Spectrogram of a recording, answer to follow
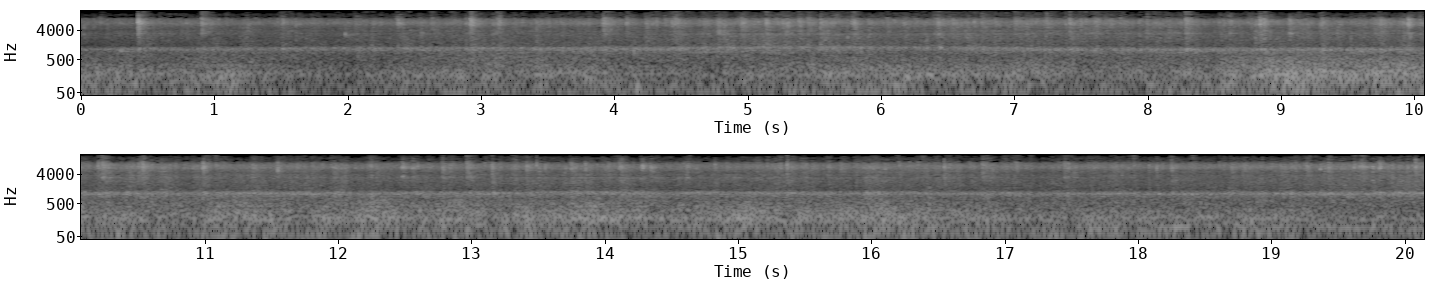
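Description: Steady rain, with drops ticking on a nearby surface, and a low rumble of thunder swelling about nine seconds in.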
